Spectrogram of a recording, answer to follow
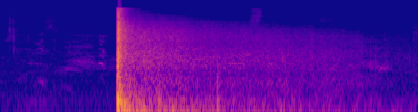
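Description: A large aerial firework shell bursting: one loud bang about a second in, followed by a long echo that slowly fades away.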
